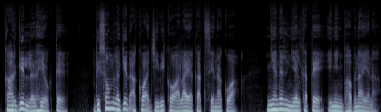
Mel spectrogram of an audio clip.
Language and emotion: Santali, sad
